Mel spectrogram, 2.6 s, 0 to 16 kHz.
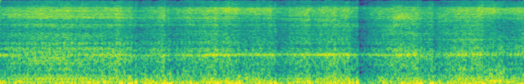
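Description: A 2004 BMW R1150GS motorcycle cruises along with a steady, loud engine drone and wind rumble, continuous and close, with no talking.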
